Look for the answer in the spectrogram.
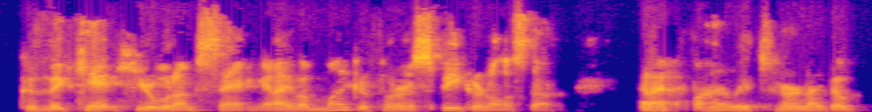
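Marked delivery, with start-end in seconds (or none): none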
